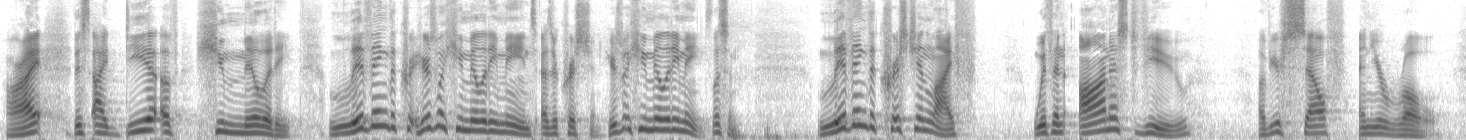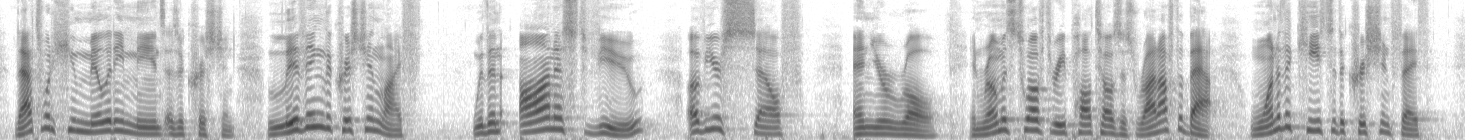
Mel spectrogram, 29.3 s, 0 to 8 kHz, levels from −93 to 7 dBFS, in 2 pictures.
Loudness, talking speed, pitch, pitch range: -31 LUFS, 145 wpm, 160 Hz, 125-210 Hz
